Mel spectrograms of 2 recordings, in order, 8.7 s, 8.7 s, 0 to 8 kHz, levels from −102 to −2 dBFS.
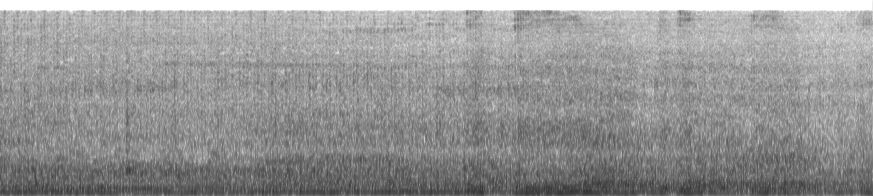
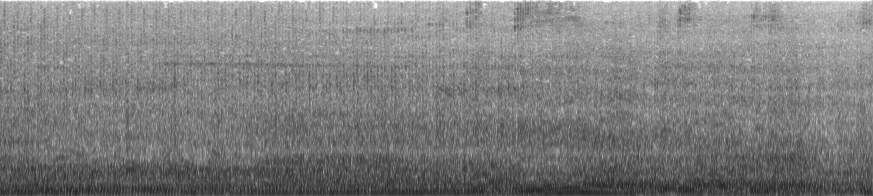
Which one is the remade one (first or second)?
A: first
